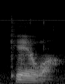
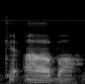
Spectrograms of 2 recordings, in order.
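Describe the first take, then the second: First: The middle consonant is a w sound. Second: The middle consonant is a b sound. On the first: This is how native speakers say it. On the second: This is how speakers of another language say it.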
